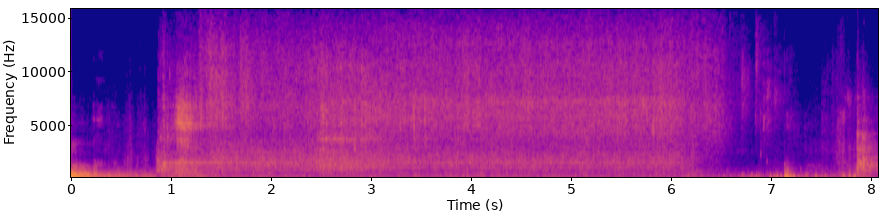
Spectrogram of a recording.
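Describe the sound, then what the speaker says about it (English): Water from a shower in a guesthouse bathroom in Mae Sariang, Thailand runs in a steady hissing spray that starts abruptly and continues for several seconds before tapering off, heard close with slight handling noise at the end. "So quick test of the shower."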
